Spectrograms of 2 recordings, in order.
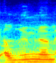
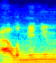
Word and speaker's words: aluminium: also we've got the aluminum at the front there or aluminium for any of you guys who like to say it like that as well I think it looks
